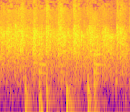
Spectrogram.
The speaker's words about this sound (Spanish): Gracias, señoras señores. Buenos días, buenas tardes, buenas noches. Gracias, gracias por esos aplausos fingidos.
